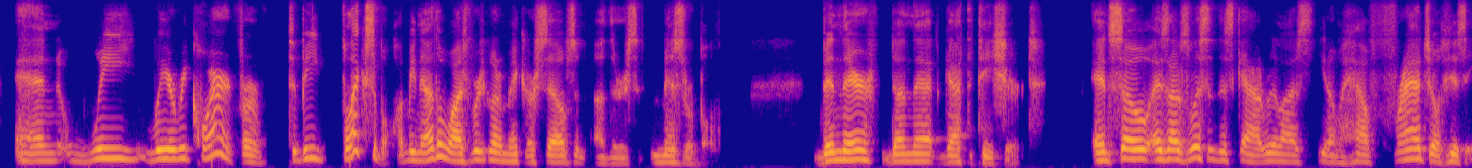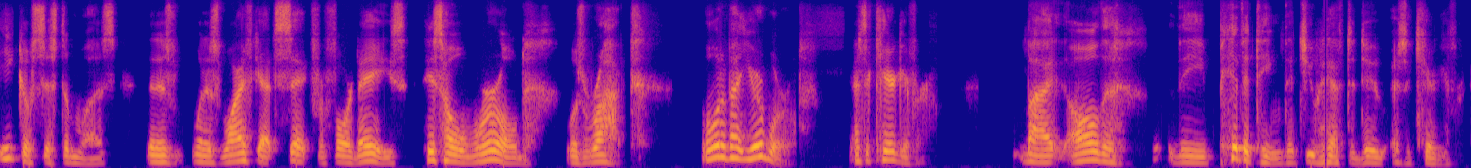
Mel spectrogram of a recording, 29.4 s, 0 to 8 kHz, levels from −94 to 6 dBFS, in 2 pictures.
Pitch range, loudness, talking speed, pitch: 115-165 Hz, -21 LUFS, 165 wpm, 135 Hz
